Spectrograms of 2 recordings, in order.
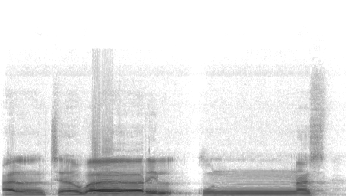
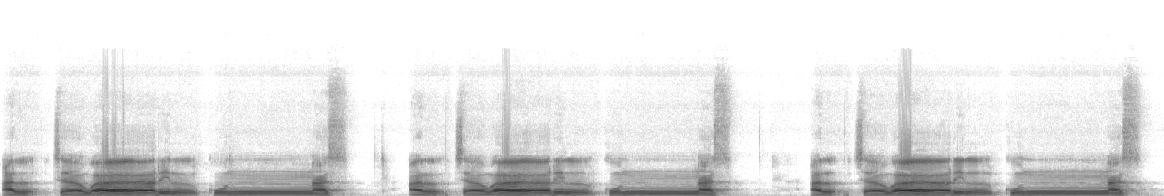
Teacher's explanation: nun tasdid, hukumnya yaitu gunnah. Cara mengucapkannya yaitu dengan cara didengungkan, jadi dibaca berdengung, kunnas, dan nunnya pendek, jangan dipanjangkan, kunnas, tidak seperti itu.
